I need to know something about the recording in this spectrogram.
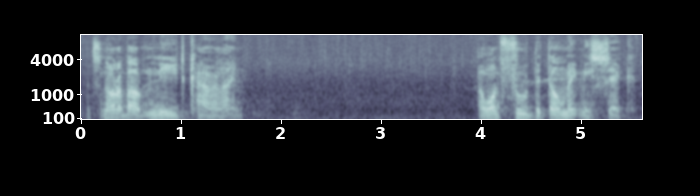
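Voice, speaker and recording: Brash, low-voiced young pirate. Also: male voice, a little slow, slightly rough. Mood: earnest, frustrated. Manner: casual, cocky, plain-spoken. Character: brash, roguish young pirate sailor hungry for fortune. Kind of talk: video game cutscene acting.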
